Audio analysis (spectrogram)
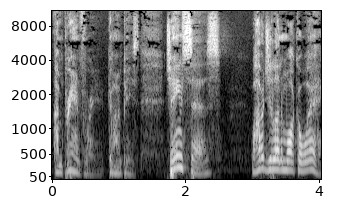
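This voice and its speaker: At a moderate pace, a man with a somewhat breathy, fairly high voice swings very widely in pitch. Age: 40s. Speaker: pastor. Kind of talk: sermon. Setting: church. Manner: halting.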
